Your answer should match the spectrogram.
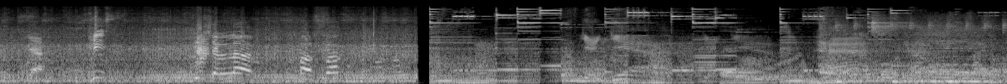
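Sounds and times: road noise: 0.0 - 10.0.

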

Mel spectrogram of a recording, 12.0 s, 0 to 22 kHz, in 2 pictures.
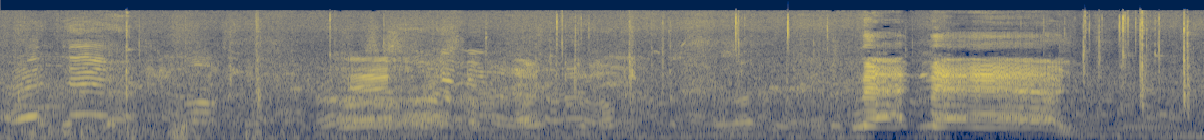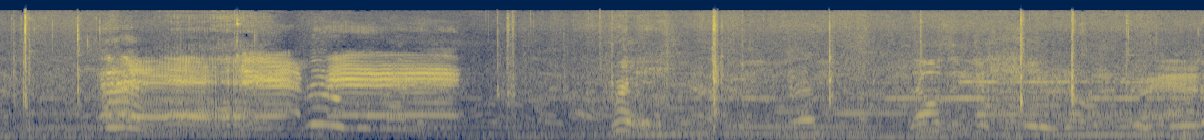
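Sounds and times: overlapping voices: 1.5 - 12.0
gloves and sticks tapping: 5.4 - 6.5, 9.5 - 10.3.

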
